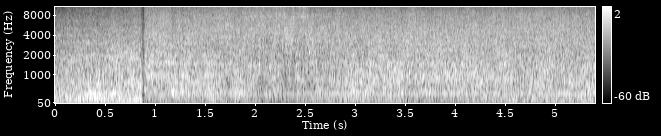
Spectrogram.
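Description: Pressure washer spraying water onto a motocross bike, a steady hiss of spray that starts with a cut about a second in.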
